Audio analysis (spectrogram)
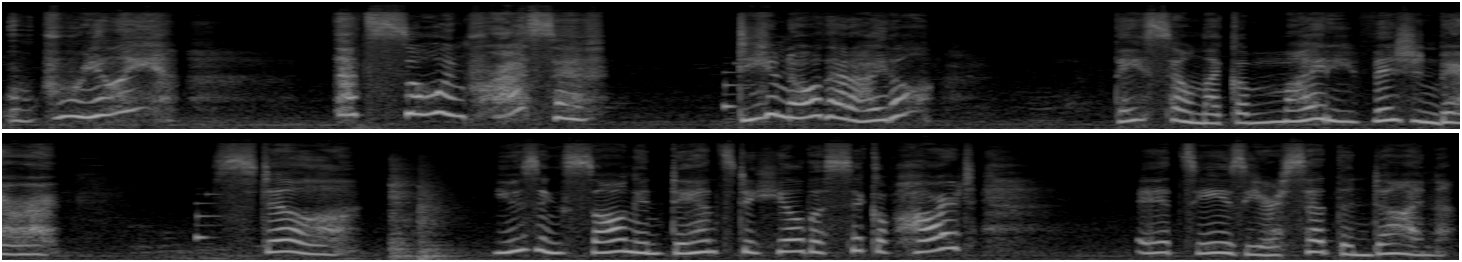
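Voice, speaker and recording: A woman playing a sweet, humble young deaconess and songstress in a fantasy game, speaking gently, earnestly and apologetically. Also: very high voice, expressive, unhurried, pauses often, slight background noise. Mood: humble, hopeful. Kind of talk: animated game voice acting.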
